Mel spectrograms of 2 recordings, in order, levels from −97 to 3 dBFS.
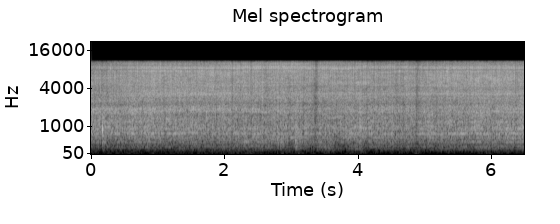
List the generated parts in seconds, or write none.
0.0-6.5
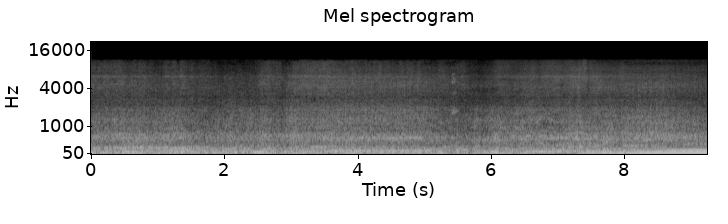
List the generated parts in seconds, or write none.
5.7-8.0

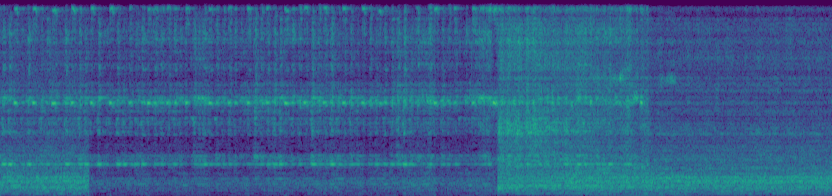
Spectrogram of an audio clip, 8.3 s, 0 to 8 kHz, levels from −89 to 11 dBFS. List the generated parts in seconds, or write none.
4.8-8.3

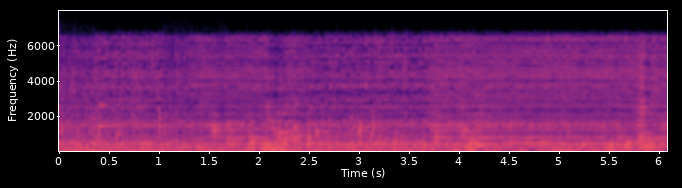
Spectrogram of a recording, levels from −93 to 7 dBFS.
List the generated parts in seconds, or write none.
1.3-2.5; 3.7-6.1

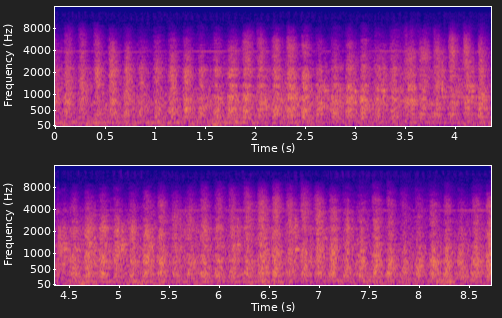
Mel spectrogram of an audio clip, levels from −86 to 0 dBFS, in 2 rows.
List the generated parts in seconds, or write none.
3.5-4.5

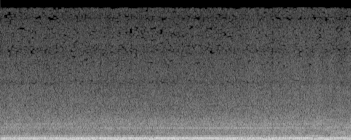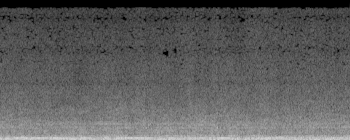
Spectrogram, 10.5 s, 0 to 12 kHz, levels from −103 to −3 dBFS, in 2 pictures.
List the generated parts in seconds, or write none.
4.6-9.5

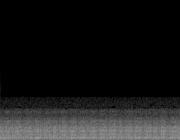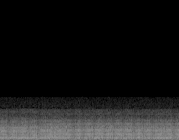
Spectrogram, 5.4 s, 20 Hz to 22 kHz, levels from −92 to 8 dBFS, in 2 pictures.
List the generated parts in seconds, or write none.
none

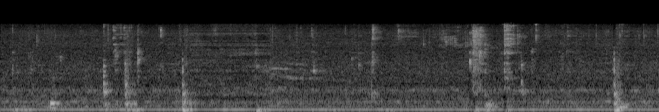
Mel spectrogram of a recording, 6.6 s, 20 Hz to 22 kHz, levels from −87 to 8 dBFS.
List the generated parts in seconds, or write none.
1.9-2.7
